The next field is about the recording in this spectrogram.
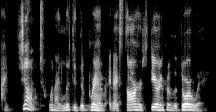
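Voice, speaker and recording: A woman reading a children's picture book aloud, expressively and deliberately, with dramatic delivery. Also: fairly low pitch, steady tone, a bit bright, dry recording. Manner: deliberate and dramatic, acting out dialogue. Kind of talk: expressive scripted read-aloud narration.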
